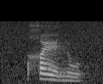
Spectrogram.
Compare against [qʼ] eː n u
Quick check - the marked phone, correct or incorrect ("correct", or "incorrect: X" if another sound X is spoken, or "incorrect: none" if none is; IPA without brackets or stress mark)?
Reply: incorrect: χ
